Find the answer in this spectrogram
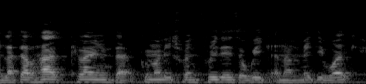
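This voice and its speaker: Here a man talks. His voice is fairly low in pitch. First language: not English. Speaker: fitness coach and youtuber. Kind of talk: casual tutorial monologue. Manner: hesitant, many fillers.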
